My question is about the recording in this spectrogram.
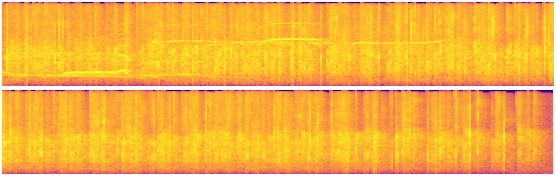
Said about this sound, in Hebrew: ושוב, תודה רבה לקבוצת ערב. מחיאות כפיים לקבוצת ערב. ודור האחרון, מחיאות כפיים.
